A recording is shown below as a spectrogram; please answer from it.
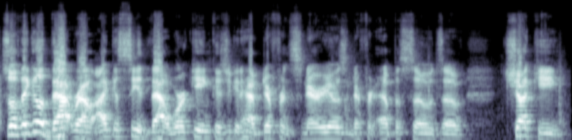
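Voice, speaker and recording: A man talks through his opinions in a loose, speculative solo commentary, now and then dropping a curse. His voice has a very bright, cutting edge at an ordinary male pitch. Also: fast talker. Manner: speculative, opinionated, casually swearing. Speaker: YouTube movie commentator. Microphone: desktop mic, screen-recorded video.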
